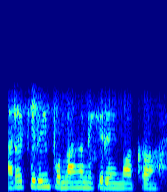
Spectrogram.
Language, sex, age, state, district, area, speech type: Tamil, female, 18-30, Tamil Nadu, Madurai, rural, conversation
